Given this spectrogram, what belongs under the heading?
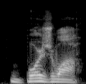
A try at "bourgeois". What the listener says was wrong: Ooh, I heard an R in there that time. Bourgeois. Bourgeois. Bourgeois. Bourgeois. Burjua.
